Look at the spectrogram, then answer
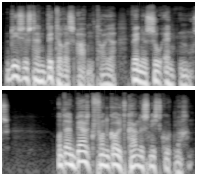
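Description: A man's voice: very animated, normal speed, no echo, studio quality. Bilbo, a man doing a shaky-voiced hobbit. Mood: sad. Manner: shaky, higher put-on voice. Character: small weary male hobbit, nervous and plucky.

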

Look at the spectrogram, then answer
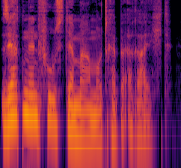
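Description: A male audiobook narrator reading a fantasy novel in an even storytelling delivery. His voice sits mid-range but moves lively in pitch. The recording is dry and close, with no room sound. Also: normal speed, gravelly, husky, no room sound.

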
